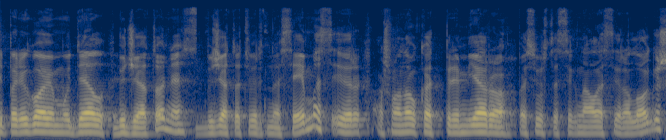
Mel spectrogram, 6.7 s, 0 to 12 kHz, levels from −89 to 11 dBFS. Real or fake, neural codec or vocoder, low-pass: real; none; 9.9 kHz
